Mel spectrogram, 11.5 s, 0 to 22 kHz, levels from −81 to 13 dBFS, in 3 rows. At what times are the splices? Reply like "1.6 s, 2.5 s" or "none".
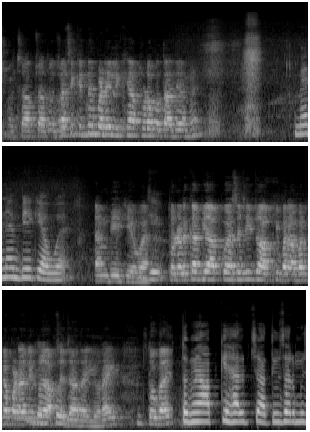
0.7 s, 9.8 s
